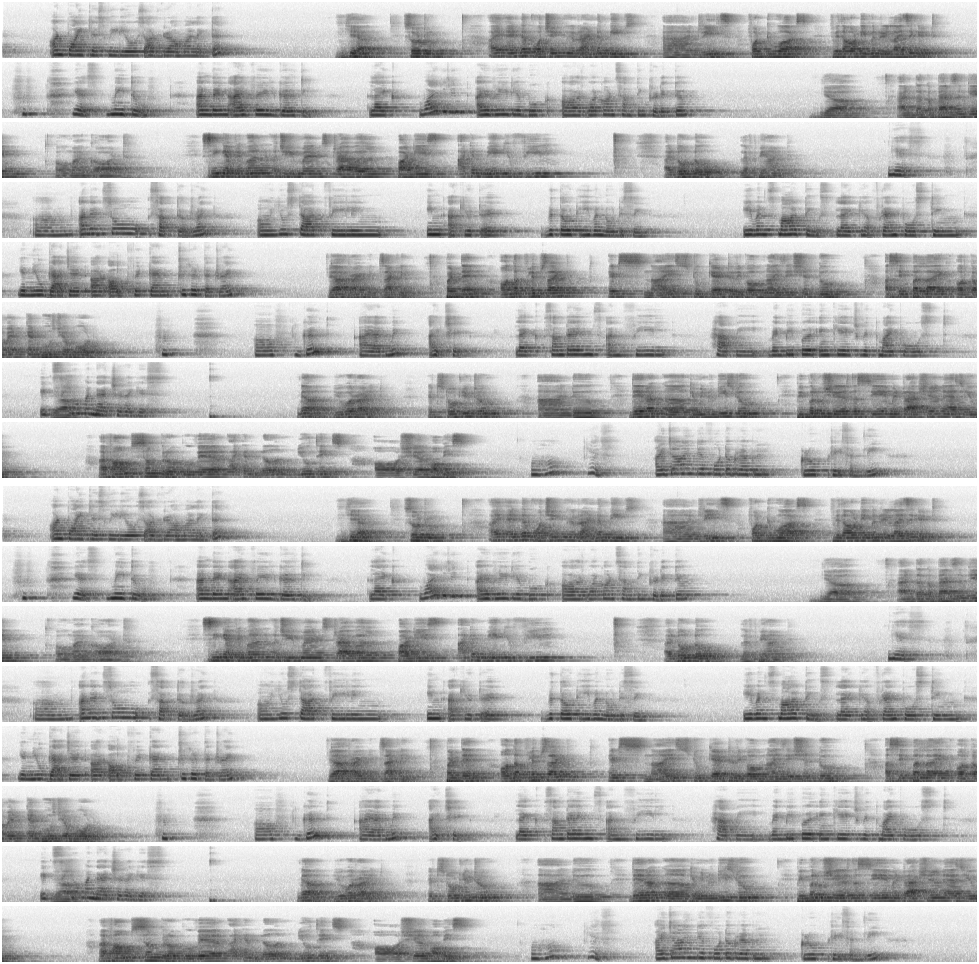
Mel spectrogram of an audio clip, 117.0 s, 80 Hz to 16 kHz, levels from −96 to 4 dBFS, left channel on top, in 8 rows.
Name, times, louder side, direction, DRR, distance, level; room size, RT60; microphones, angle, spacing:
voice 1, 0.7-3.3 14.8-16.9 17.5-19.3 20.1-20.4 20.9-22.7 23.0-24.9 42.5-43.0 43.8-43.9 44.4-47.0 47.7-49.6 50.2-51.3 52.0-53.5 55.0-58.3 58.7-62.0 75.4-75.7 76.0-76.3 76.9-77.9 78.5-79.1 79.5-80.0 80.8-83.1 83.8-87.0 88.3-90.1 110.3-110.7 111.2-111.5 112.2-113.9 114.4-115.5, left 1 dB, 15° left, 2 dB, 0.4 m, -26 dB
voice 2, 5.0-5.5 6.0-6.5 7.0-9.5 9.9-10.9 11.2-12.1 12.4-13.8 26.7-27.4 28.1-29.5 30.0-31.2 32.3-34.9 35.2-35.8 36.1-37.5 38.8-40.0 40.3-41.0 63.4-64.6 64.9-65.7 66.0-66.9 67.6-71.0 71.5-74.5 88.4-88.9 92.2-93.3 94.3-95.1 95.8-96.6 96.9-99.0 99.7-102.4 103.8-109.3, left 1 dB, 35° left, -1 dB, 1.8 m, -25 dB
7.3 x 4.4 x 6.1 m, 1.2 s
head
